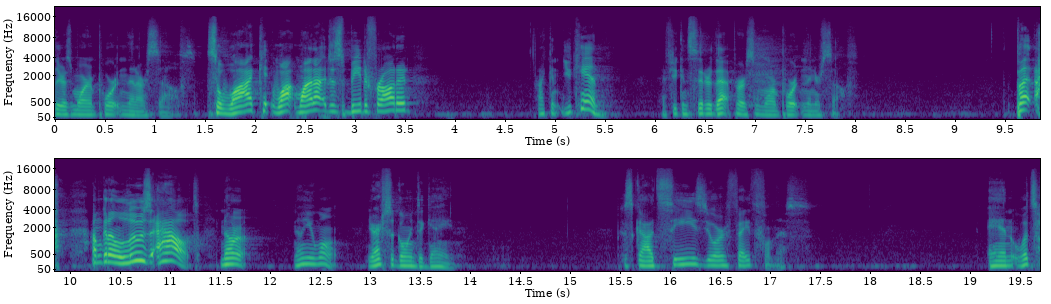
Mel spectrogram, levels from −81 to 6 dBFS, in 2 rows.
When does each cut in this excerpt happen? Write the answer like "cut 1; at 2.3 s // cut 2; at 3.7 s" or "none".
cut 1; at 1.4 s

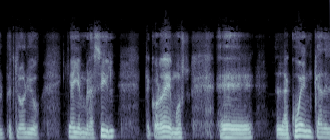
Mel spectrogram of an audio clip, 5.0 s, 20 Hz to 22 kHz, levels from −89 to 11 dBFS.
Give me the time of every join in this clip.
none

